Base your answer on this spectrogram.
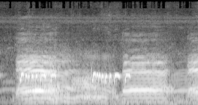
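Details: Dozens of tame cattle walking up a rural road toward the barn, mooing to call other cattle; two long, drawn-out, deep harmonic moos, each with a short burst of chirpy, bird-like notes over it.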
